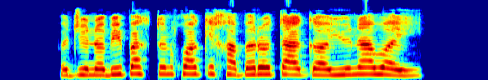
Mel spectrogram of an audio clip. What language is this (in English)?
Pashto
